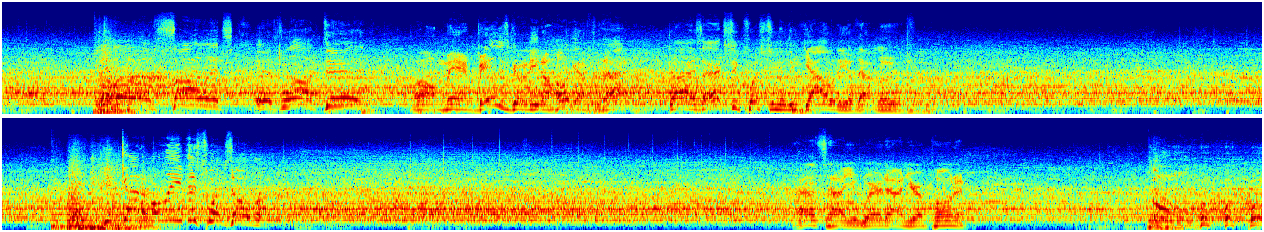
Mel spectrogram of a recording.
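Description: Heavy bodies slam hard onto a wrestling mat.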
